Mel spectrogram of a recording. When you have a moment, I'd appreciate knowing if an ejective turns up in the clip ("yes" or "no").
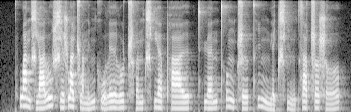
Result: no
